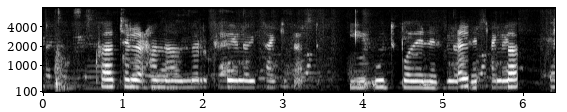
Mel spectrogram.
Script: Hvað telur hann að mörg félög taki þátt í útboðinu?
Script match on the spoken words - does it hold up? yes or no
no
